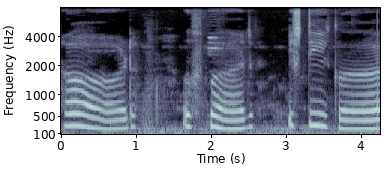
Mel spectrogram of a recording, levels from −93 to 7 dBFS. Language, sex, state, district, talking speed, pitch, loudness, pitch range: Hindi, female, Bihar, Katihar, 70 wpm, 235 Hz, -15 LUFS, 205-270 Hz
